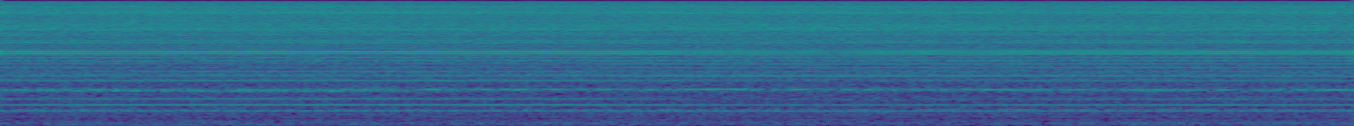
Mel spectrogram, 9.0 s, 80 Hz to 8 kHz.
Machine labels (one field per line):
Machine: pump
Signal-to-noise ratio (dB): 6 dB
